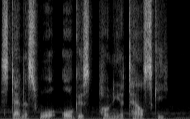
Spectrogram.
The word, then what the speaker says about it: Stanisław August Poniatowski: The last king of Poland, Stanisław August Poniatowski, pronounced Sta, Nii, Sław, August Ponia, Toff, Ski, was summoned to St.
